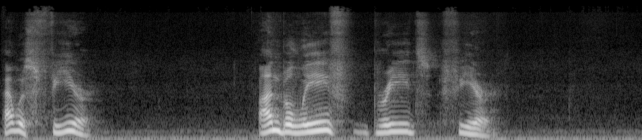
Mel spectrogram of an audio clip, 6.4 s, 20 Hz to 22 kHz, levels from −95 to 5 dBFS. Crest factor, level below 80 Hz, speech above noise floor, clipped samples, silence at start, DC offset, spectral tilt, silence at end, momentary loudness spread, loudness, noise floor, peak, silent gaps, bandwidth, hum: 18 dB; -42 dBFS; 26 dB; under 0.1%; 0.05 s; under 0.1%; -8 dB/octave; 1.35 s; 18 LU; -17 LUFS; -43 dBFS; -2 dBFS; none; 17 kHz; none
